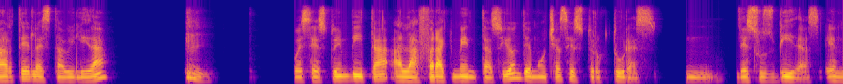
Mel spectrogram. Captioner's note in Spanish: carraspeo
